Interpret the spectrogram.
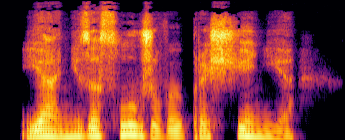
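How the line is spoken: Quiet. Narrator (Russian): начал тихо

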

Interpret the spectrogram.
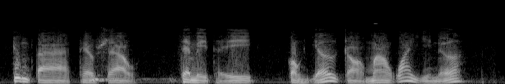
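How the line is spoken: Lowered voice. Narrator (Vietnamese): Đạo nhân kia hạ giọng nói

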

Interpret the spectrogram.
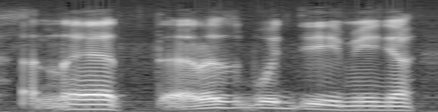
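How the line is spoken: Effortful mumbling. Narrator (Russian): бормотала, с усилием выговаривая слова

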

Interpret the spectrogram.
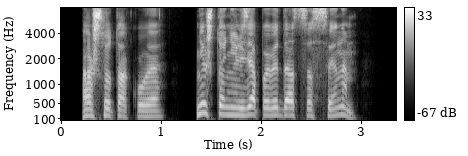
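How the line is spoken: Angry question. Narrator (Russian): Вдруг спросил он зло

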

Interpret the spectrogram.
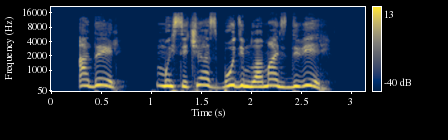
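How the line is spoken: Yelled. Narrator (Russian): Заорала я

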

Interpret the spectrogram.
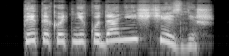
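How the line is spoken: Asked sternly. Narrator (Russian): строго спросила она

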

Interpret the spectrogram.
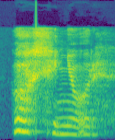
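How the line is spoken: Sighed. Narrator (Italian): sospirava Meg la mattina dopo

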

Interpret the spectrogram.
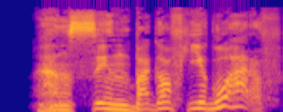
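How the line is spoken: Menacing growl. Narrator (Russian): грозно прорычала она

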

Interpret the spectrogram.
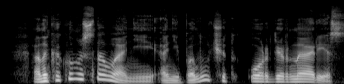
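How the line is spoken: Plain. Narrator (Russian): спросила Делла

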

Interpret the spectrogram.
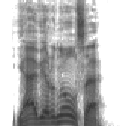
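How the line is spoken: Angry shout. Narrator (Russian): уже не сдерживая злость, закричал Хайскар

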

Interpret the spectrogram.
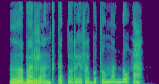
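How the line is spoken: Growled. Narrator (Russian): прорычал Костя

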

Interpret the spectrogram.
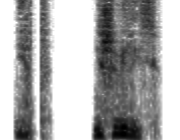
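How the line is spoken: Whisper. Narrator (Russian): Искра шепнула

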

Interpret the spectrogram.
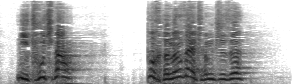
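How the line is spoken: Clamoring. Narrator (Chinese): 一边嚷嚷着

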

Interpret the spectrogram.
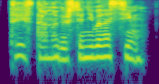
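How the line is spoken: Sigh. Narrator (Russian): вздохнула Фейра

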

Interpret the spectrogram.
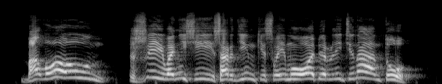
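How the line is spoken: Orderly yelling. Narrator (Russian): батальонный ординарец Матушич заорал

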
